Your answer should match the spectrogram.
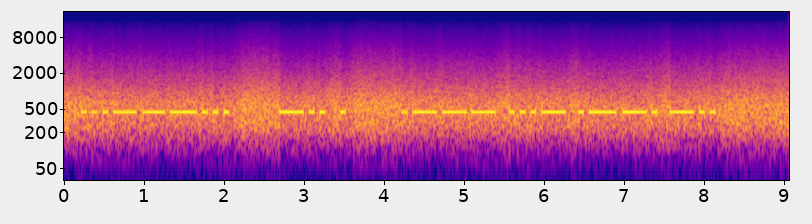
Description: Morse code, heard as a keyed tone, hand-sent with a bug key, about 18 wpm, 450 Hz, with heavy radio static and a narrow filter. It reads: <SOS> DE JVPD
